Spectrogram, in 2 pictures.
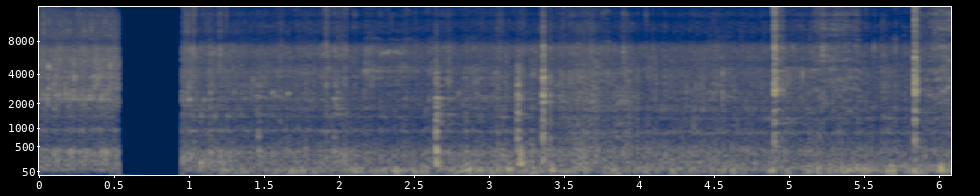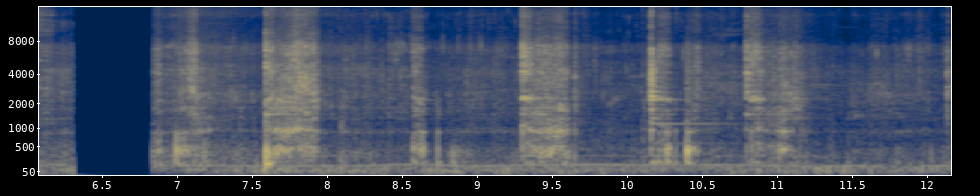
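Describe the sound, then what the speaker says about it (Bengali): Beef tripe is stir-fried in spice masala in a pan, with moist sizzling under intermittent scraping strokes of a spatula and clattering knocks against the pan, spaced irregularly, with two brief silent gaps. "গরুর ভুড়িটা ভালো করে কষাই লেছি"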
